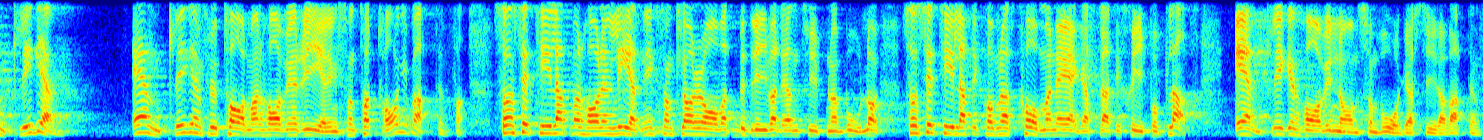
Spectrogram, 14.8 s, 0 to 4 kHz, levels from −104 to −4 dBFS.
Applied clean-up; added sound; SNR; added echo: none; none; none; none.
